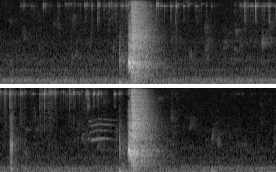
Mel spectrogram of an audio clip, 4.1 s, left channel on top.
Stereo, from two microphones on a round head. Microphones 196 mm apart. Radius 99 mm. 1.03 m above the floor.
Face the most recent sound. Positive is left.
turn(degrees=-20)  # may be behind; listen again after turning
